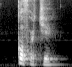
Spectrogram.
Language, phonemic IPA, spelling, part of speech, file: Dutch, /ˈkɔfərcə/, koffertje, noun, Nl-koffertje.ogg
- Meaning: diminutive of koffer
